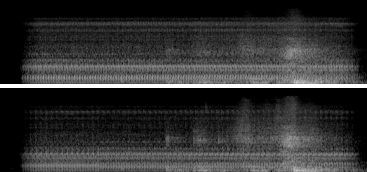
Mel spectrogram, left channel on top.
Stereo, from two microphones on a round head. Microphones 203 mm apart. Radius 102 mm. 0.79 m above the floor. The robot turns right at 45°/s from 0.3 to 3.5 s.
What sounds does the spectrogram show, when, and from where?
1.7 s a crack: 45° right (ahead or behind), 1.0 m; by 3.2 s 40° right (ahead or behind), 1.0 m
